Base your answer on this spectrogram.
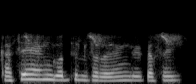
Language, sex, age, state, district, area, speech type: Kannada, male, 30-45, Karnataka, Gadag, rural, conversation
